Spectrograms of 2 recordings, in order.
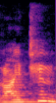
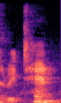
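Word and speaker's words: written: এটা অনেকে ভুল করে রাইটেন বলে। হ্যাঁ, রাইটেন কিন্তু রং pronunciation. So it should be just রিটেন, নট রাইটেন।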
